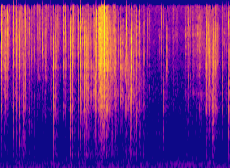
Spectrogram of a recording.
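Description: A blade pops small scored cubes off a solid blue soap bar, making a rapid run of dry, crisp snaps and crackles that are bright and very short, with no ring. The snaps come densely, peak in a loud crunchy burst around the two-second mark, thin out for a moment, then pick up again more softly over a faint low hum.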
